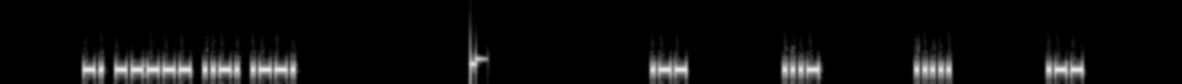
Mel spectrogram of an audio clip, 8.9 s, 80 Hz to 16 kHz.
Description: Morse code, heard as a keyed tone, about 38 wpm, spaced as for 17 wpm, 700 Hz. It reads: N0FP WV5W
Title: USA Call Signs - 4 Characters - 8x Character Spacing - 40wpm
